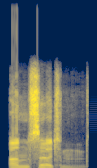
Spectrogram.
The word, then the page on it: uncertain: British English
